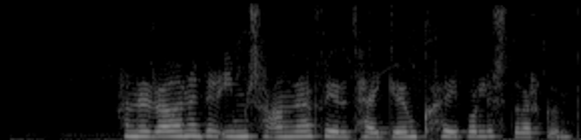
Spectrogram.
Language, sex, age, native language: Icelandic, female, 11, Icelandic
